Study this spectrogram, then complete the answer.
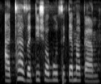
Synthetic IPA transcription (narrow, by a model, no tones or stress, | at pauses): aǀʰazɛtʼiʃok̬ut͡sʰitʼɛmaɡ̥ʱaːma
